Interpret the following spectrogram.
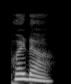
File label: "ಪಡ", Kannada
